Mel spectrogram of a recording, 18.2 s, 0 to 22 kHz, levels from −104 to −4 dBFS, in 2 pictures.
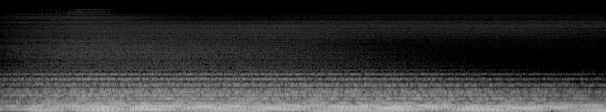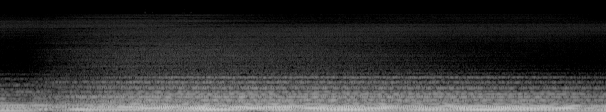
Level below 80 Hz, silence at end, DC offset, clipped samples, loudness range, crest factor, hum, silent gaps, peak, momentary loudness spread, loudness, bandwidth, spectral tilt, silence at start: -42 dBFS; 0 s; under 0.1%; under 0.1%; 5 LU; 14 dB; none; none; -20 dBFS; 7 LU; -34 LUFS; 8.8 kHz; -10.5 dB/octave; 0 s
